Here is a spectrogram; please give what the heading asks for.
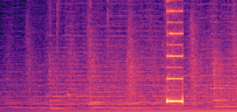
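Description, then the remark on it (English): A single loud, clear electronic beep of an answering machine, a pure steady tone lasting about a fraction of a second, sounding over a low background hum with no talking. “Comments after the beep.”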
